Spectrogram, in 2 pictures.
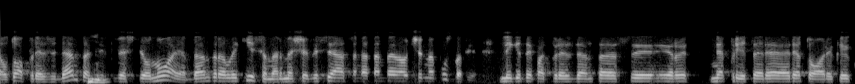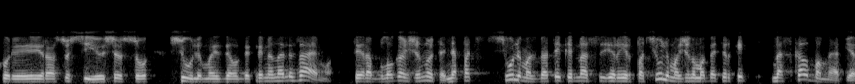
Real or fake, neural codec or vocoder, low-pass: real; none; 7.2 kHz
